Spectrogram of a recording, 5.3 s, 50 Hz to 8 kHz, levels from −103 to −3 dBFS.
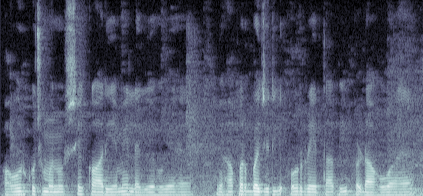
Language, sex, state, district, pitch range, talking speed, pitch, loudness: Hindi, male, Uttar Pradesh, Saharanpur, 115-125 Hz, 190 wpm, 120 Hz, -18 LUFS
